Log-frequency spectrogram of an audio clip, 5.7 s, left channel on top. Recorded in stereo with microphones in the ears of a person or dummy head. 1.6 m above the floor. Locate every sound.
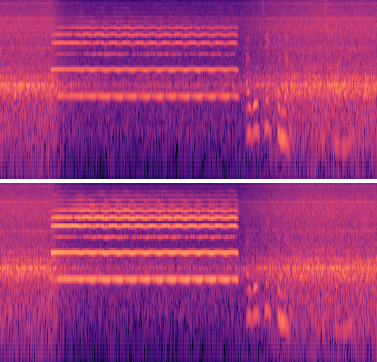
0.8 s a violin: 30° right (ahead or behind)
3.7 s a woman speaking: 35° left (ahead or behind)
